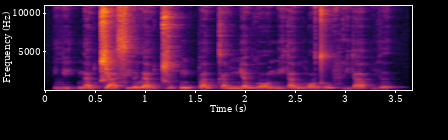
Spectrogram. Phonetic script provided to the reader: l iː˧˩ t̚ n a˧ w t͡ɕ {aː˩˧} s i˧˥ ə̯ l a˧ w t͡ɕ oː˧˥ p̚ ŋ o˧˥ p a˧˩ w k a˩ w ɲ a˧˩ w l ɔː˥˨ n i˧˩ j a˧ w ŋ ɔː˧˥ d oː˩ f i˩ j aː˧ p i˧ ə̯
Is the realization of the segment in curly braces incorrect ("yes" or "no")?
yes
